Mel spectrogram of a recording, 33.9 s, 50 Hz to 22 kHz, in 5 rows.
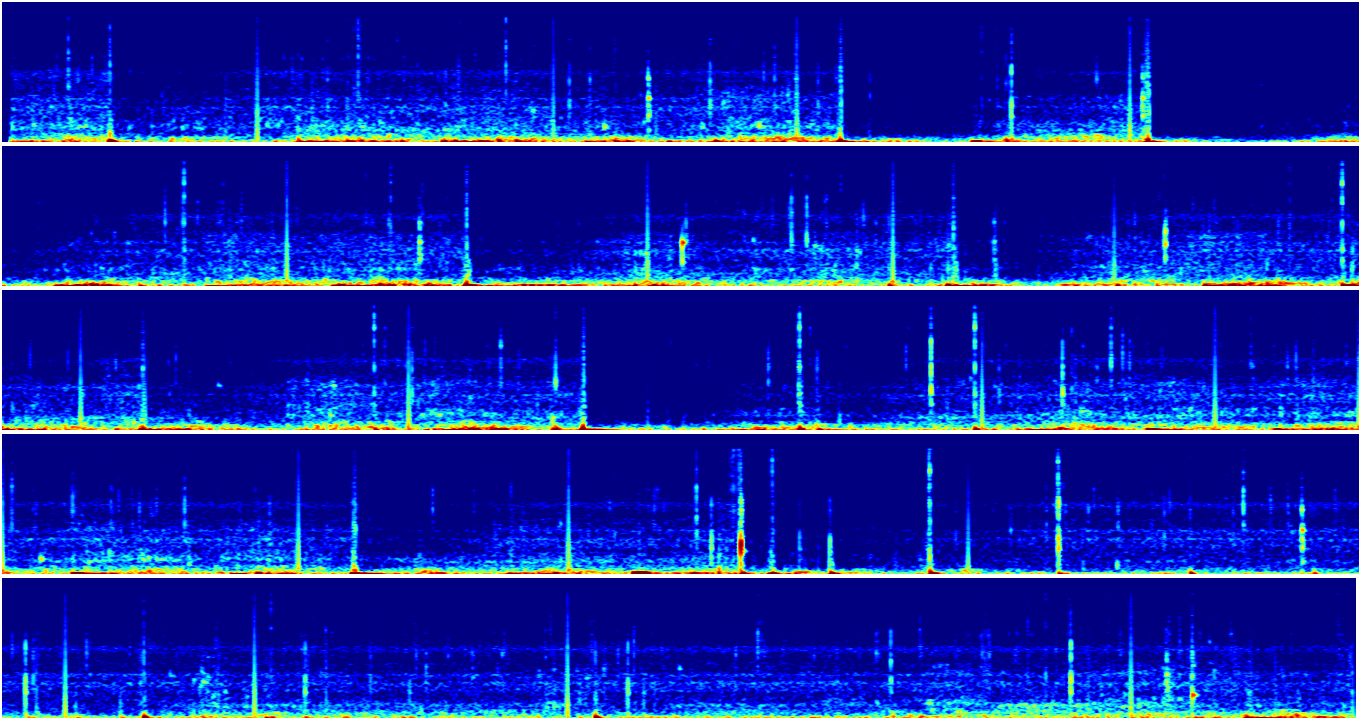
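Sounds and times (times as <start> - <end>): faint clicks: 0.1 - 33.9.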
